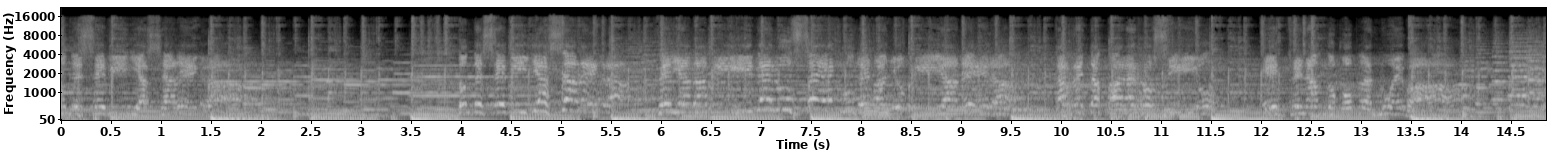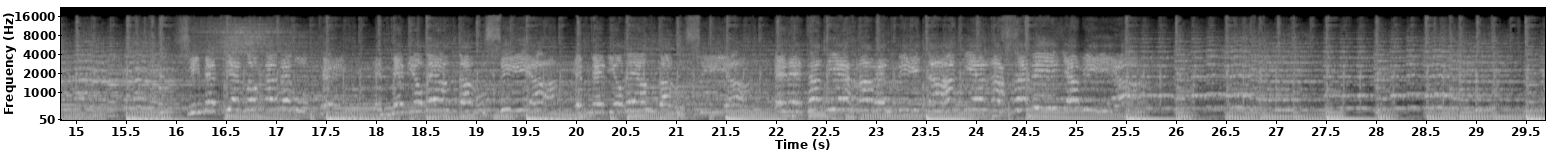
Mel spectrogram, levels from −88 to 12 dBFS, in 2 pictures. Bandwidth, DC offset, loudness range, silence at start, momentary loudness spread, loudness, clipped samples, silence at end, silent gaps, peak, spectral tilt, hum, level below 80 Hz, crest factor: 16.5 kHz; 0.3%; 4 LU; 0 s; 6 LU; -15 LUFS; under 0.1%; 0 s; none; -2 dBFS; -4 dB/octave; none; -22 dBFS; 14 dB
